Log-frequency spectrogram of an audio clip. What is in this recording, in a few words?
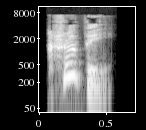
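"croupy", British English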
